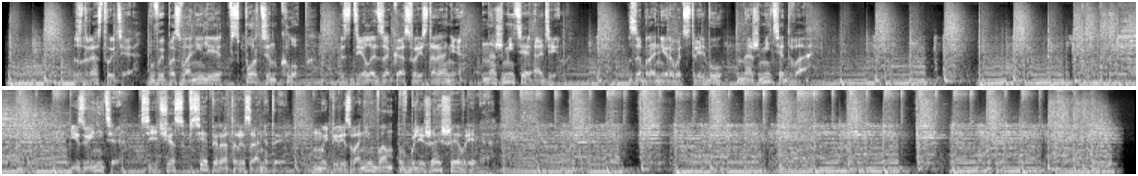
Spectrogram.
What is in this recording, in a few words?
ivr; sportingklub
